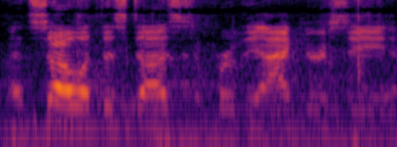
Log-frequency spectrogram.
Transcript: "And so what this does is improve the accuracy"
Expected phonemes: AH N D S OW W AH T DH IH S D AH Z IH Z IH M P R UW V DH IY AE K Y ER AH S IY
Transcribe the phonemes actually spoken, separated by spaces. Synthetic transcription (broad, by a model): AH N S OW W AH T DH IH S D AH Z IH Z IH P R UW V DH IY AE K Y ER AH S IY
